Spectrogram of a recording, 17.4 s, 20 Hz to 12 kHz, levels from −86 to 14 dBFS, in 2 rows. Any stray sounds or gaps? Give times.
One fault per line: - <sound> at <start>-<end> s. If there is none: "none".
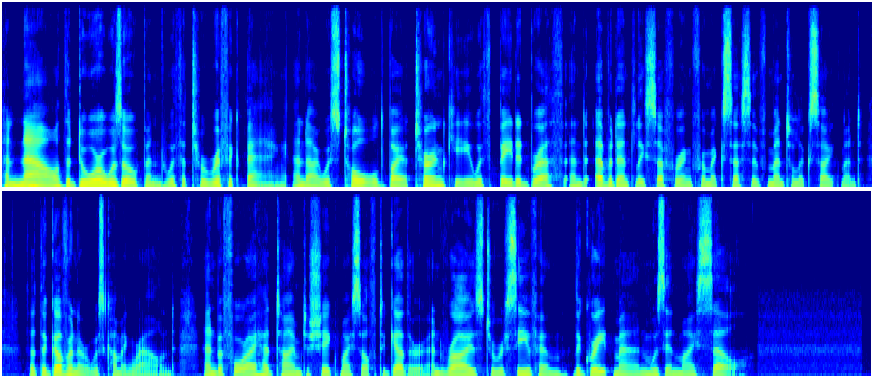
none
